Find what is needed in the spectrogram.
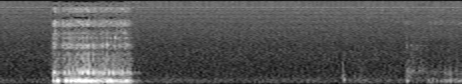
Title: Loudest bulldog snoring ever!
